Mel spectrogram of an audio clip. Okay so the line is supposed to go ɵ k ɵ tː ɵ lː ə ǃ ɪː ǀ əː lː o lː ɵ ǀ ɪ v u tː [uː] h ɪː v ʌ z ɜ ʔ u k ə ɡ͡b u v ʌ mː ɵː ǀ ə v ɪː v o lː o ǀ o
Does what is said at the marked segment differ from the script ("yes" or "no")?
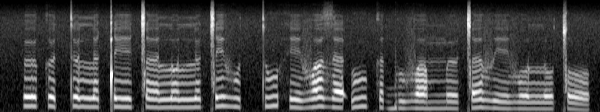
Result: yes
